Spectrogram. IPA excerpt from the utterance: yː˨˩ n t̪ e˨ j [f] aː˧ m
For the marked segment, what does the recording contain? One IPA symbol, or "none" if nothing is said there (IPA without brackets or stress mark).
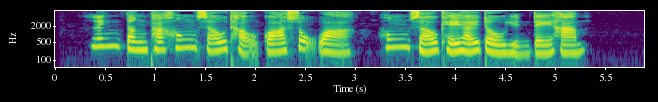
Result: h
